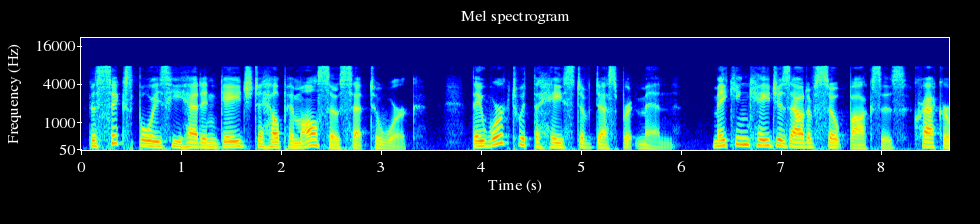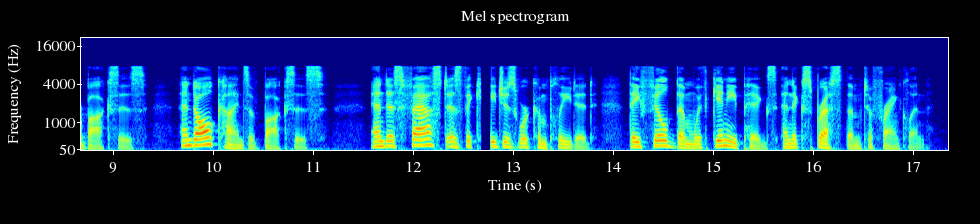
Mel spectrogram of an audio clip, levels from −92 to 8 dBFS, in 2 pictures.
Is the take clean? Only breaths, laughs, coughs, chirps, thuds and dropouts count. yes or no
no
